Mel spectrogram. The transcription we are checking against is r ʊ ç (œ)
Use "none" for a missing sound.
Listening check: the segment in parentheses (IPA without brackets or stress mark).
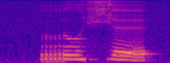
ɛ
